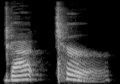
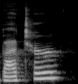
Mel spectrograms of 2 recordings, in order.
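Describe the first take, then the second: First: "butter" broken into two separate beats; split into syllables. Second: Said in the usual way. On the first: Shown as a demonstration. Teacher clapping out a word for pupils, "butter" in two beats. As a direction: clap out "butter" syllable by syllable, with a gap. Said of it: "if we clap out butter". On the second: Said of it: "So if we clap out".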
